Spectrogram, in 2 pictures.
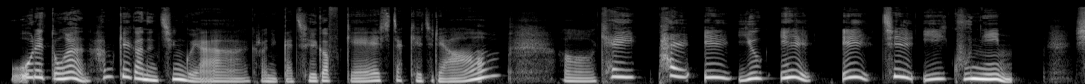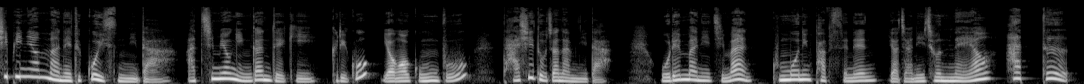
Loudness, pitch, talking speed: -16 LUFS, 195 Hz, 210 characters per minute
